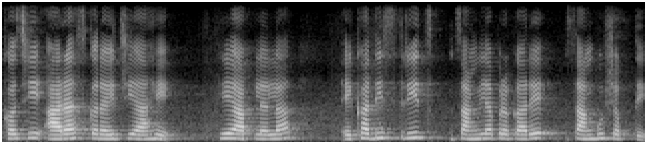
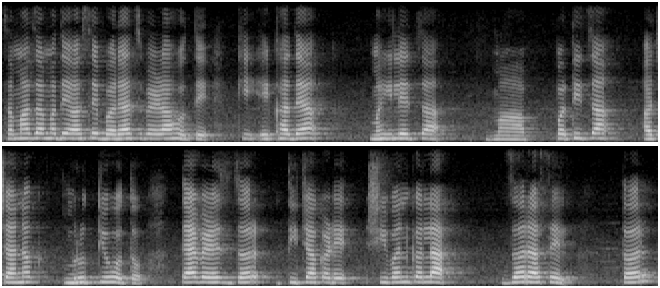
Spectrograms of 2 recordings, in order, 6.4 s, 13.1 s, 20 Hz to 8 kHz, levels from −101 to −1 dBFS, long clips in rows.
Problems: none marked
